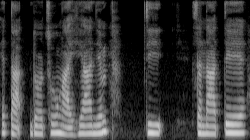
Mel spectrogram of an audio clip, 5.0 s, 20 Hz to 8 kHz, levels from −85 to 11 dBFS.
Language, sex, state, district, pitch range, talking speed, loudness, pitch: Mizo, female, Mizoram, Aizawl, 165-180 Hz, 85 wpm, -15 LUFS, 175 Hz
